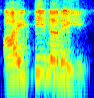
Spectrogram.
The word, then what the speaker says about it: itinerary: I-T-I, just note down the spellings, and the pronunciation is itinerary. I-T-I-N-E-R-A-R-Y, itinerary. On mute, you can revise with me.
